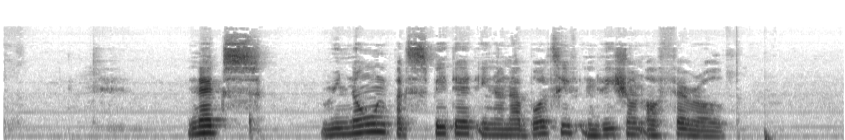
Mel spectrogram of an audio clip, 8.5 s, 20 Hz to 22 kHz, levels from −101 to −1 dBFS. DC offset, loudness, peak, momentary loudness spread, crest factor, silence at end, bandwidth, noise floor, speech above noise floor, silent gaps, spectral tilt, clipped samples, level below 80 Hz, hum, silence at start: under 0.1%; -22 LUFS; -2 dBFS; 11 LU; 22 dB; 0.75 s; 11 kHz; -61 dBFS; 39 dB; none; -5 dB/octave; under 0.1%; -54 dBFS; none; 1.9 s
